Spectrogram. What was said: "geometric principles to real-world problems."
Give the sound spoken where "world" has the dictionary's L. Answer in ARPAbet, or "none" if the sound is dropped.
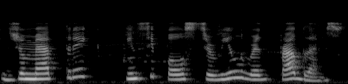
none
